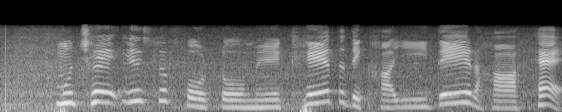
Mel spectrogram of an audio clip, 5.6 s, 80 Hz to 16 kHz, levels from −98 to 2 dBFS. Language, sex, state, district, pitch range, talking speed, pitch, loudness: Hindi, female, Madhya Pradesh, Katni, 200-320 Hz, 95 wpm, 240 Hz, -18 LUFS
